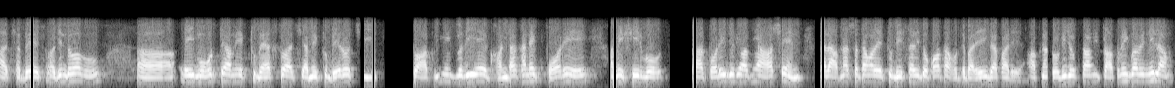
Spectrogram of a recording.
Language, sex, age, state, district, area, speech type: Bengali, male, 60+, West Bengal, Dakshin Dinajpur, rural, conversation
